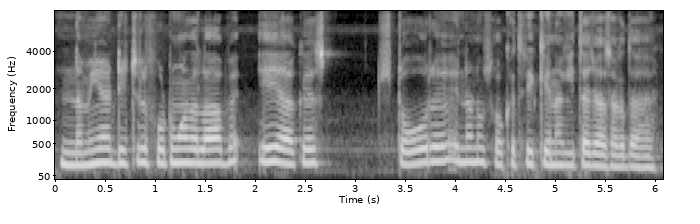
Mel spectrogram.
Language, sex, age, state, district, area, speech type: Punjabi, male, 18-30, Punjab, Faridkot, rural, spontaneous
